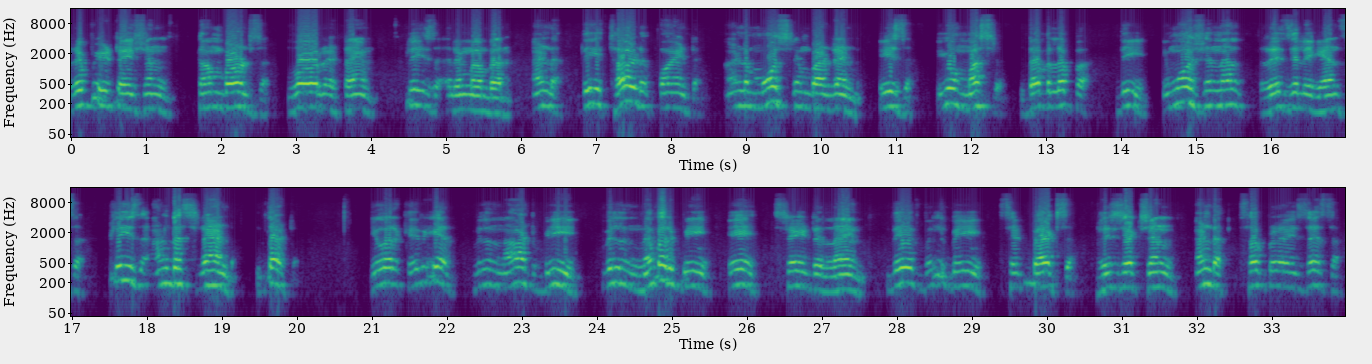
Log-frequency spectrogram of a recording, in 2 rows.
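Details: Dysarthria from motor neuron disease (ALS) in an adult man who says he developed Parkinson's from 2022, diagnosed late, which severely affected his mobility and speech, and who was later diagnosed with ALS.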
